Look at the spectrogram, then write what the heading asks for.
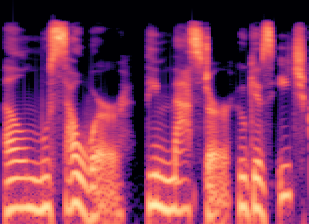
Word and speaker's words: Al-Musawwir: Pronounce it slowly with me. Al-Musawwir, the fashioner, the shaper of forms.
